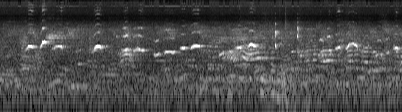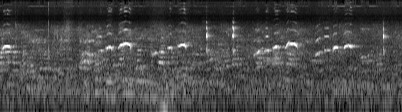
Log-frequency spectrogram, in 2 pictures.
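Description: A cockatiel whistles steadily, mixing rising and falling tones with chirps and scratchy chatter.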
